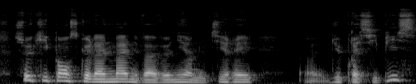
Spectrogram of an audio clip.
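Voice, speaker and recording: In a very clean recording with a silent background, a man speaks at a medium pitch and fairly slow pace with a dark, mellow tone. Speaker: psychic / rune reader. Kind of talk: divination reading monologue. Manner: stumbling over words.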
